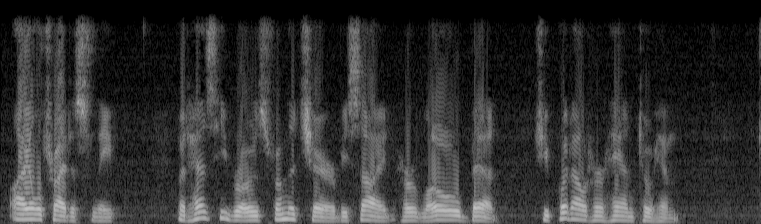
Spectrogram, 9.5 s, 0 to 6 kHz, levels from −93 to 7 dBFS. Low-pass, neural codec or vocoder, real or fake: 5.4 kHz; none; real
